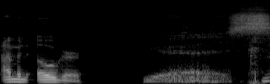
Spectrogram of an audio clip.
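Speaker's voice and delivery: slow, heavy-breathing moan. Retelling an ogre audition for a dating sim: imitating heavy sensual panting. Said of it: "panting, moaning, heavy breathing".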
